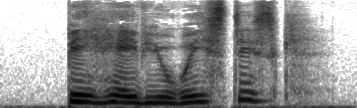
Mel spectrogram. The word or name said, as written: BEHAVIORISTISK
